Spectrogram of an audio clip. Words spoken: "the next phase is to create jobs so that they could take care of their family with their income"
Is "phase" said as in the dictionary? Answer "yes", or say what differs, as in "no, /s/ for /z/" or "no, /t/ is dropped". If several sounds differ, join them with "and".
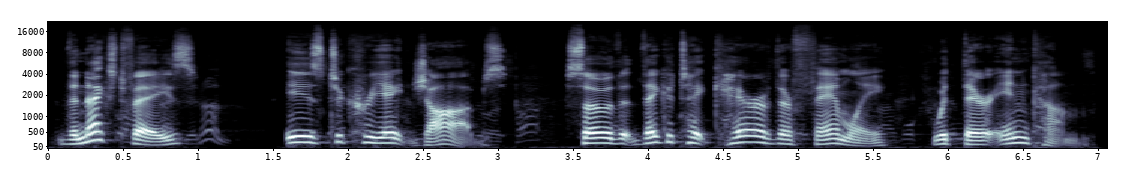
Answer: yes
